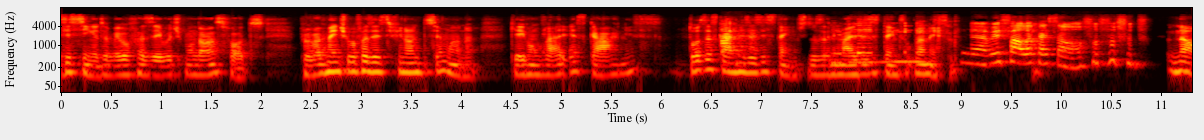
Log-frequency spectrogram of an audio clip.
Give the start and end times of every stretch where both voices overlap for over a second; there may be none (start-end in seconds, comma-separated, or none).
7.7-9.0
